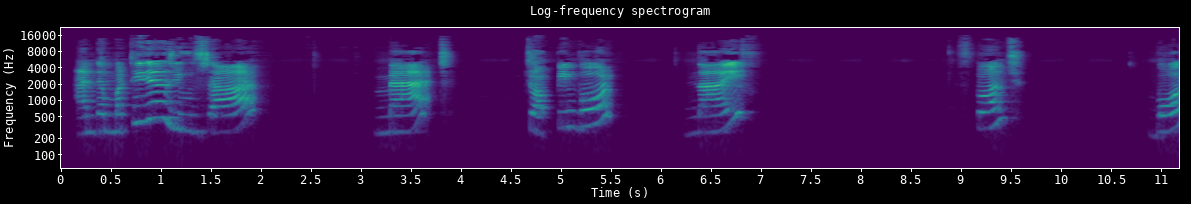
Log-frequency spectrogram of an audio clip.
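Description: A young woman speaks calmly and clearly, close by, in short phrases with pauses.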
